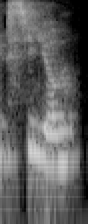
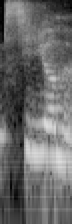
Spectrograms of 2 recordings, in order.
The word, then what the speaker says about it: psyllium: Après, ce qui est, je dirais, plus simple à faire, ça peut être, par exemple, d'utiliser du psyllium, le psyllium blond.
